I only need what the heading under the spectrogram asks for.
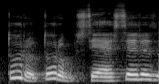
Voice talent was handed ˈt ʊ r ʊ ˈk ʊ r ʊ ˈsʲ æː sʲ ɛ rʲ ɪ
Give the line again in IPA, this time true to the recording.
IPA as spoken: ˈt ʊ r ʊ ˈt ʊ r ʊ ˈsʲ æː sʲ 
